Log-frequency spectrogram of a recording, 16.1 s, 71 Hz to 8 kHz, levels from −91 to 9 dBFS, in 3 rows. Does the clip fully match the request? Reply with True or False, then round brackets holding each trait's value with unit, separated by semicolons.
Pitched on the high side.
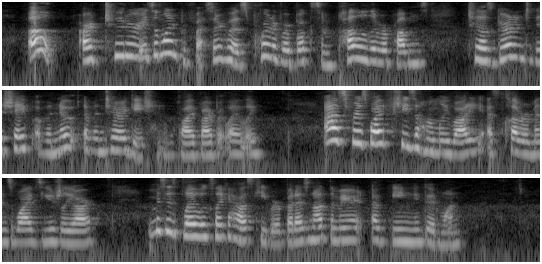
True (260 Hz)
